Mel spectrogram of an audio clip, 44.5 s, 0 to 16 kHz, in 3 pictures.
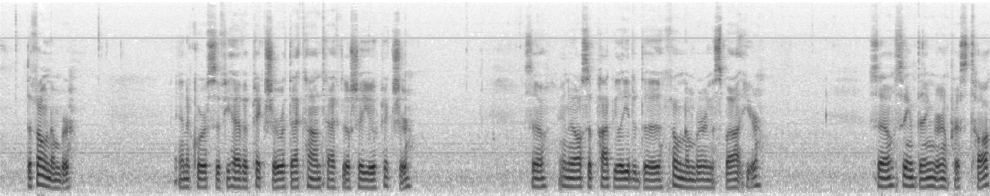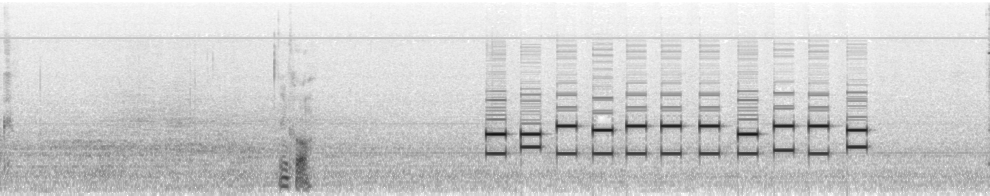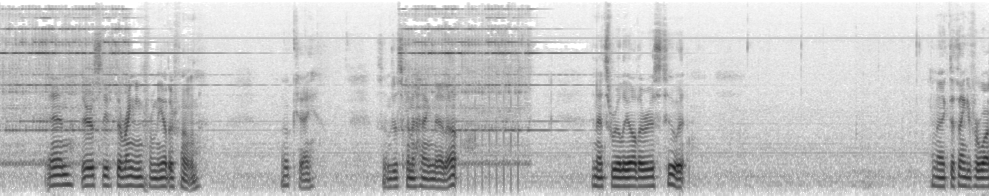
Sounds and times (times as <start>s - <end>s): Speech: 0.4s - 1.2s, 2.6s - 6.2s, 7.9s - 11.5s, 13.0s - 15.1s, 19.0s - 19.6s, 30.4s - 32.7s, 33.9s - 34.6s, 35.4s - 36.6s, 38.6s - 40.1s, 43.6s - 44.5s
Telephone: 22.1s - 27.9s, 29.7s - 34.0s, 35.7s - 38.7s.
